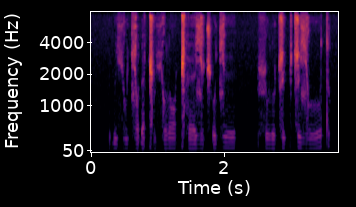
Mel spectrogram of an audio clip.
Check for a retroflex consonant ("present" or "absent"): present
